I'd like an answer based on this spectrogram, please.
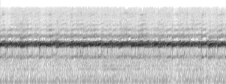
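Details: Spring peepers calling together at a frog pond at night early in the year: a dense, unbroken high-pitched chorus of overlapping peeps forming a steady shrill wall of sound, with no other clear noises.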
